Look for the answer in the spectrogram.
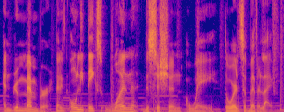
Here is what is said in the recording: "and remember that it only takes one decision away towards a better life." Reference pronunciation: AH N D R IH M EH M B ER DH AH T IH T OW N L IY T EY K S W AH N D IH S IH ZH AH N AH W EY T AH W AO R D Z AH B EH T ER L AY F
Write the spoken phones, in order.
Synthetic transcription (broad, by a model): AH N D R IH M EH M B ER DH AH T IH T OW N L IY T EY K S W AH N D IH S IH SH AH N AH W EY T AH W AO R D S AH B EH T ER L AY F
